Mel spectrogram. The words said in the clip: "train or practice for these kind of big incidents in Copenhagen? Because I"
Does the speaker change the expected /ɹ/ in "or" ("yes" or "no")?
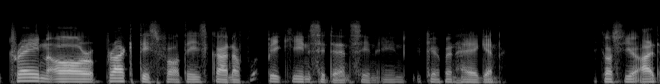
no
